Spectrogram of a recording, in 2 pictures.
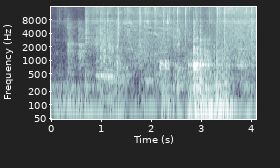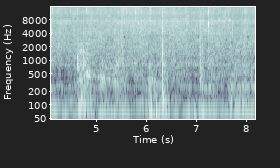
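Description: Ghee sizzling under a keema paratha on a hot nonstick tawa, with a metal spoon scraping across it as the ghee is spread. About three seconds in comes a thump with a clatter, the loudest sound, as the paratha is turned over onto its greased side, and the sizzle carries on steadily after it.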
